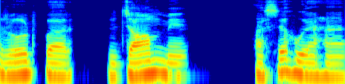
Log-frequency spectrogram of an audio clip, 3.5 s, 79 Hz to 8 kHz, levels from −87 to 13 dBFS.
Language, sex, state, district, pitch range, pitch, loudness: Hindi, male, Uttar Pradesh, Hamirpur, 120-135 Hz, 125 Hz, -17 LUFS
